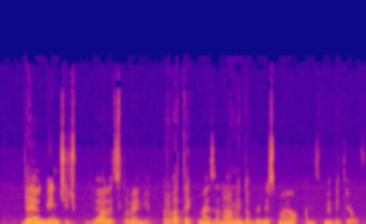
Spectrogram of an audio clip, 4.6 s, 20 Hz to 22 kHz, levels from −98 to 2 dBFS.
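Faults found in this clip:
Other side's voice leaking through: faint second voice, far below the talker, at 0.00–0.24 s and 1.91–2.01 s. Likely residual loudspeaker echo left by the echo canceller.

Speech suppressed in double talk: talker dips by about 10 to 15 dB at 0.50–1.23, 1.42–1.60, 2.02–2.06, 2.41–2.71, 3.18–4.11 s and 4.27 s to end. Likely echo canceller attenuating both sides during overlap.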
